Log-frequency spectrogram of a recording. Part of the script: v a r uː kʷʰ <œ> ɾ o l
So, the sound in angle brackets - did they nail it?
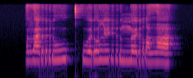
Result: yes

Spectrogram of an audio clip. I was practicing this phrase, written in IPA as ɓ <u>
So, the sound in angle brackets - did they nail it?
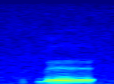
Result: no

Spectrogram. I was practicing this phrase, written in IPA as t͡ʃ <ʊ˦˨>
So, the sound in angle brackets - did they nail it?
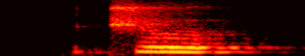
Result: yes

